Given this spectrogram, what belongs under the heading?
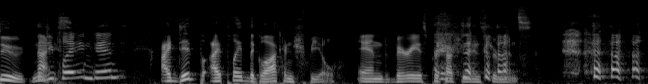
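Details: Adult speaker; normal voice.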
